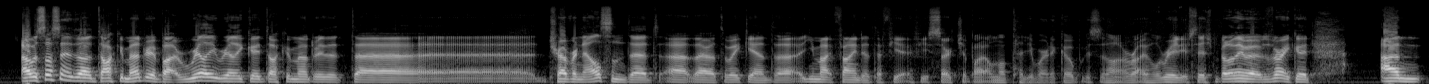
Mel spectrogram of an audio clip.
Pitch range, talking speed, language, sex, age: 105-135 Hz, 235 wpm, English, male, 30-49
